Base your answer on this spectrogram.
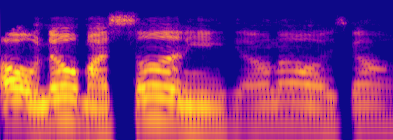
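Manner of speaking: fake grieving voice. Joking with the others, the speaker pretends to have lost a son: mock grief. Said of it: "pretend I lost my son".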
